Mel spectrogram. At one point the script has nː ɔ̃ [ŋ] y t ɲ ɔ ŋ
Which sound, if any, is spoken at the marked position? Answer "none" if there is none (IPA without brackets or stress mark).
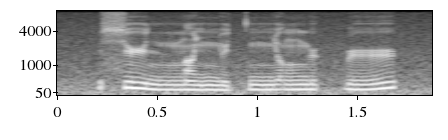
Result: ɲ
